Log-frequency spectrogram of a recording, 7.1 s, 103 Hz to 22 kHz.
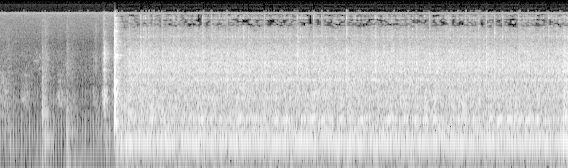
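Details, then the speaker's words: Lathe turning the South Bend 9x24 pulley after it was cooled to lock back onto the arbor: after a few knocks, a steady even hiss and hum with no slipping; normal machining. "that that's so much better when it's not moving and slipping on the shaft"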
